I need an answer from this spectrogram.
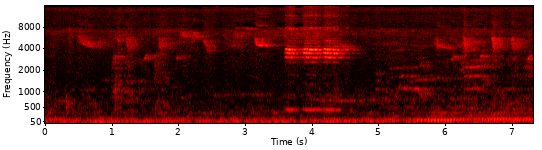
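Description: Small birds chirping in short, quick calls, over a steady low hum.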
